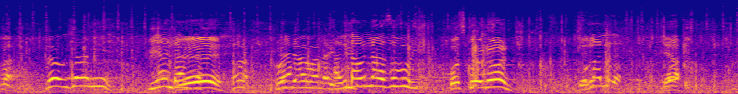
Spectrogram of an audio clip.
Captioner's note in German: Spricht Swahili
